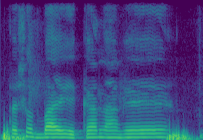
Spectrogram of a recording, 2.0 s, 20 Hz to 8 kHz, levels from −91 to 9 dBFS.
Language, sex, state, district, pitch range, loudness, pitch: Chakma, female, Tripura, Dhalai, 195-205 Hz, -22 LUFS, 200 Hz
